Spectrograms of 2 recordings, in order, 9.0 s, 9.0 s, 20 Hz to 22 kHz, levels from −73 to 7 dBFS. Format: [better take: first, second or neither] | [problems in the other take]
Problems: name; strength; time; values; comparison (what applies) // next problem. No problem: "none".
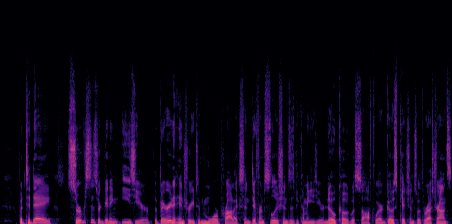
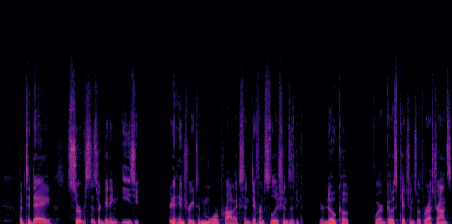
first | audio cutting out; at 3 s for 0.5 s, at 6 s and at 7 s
